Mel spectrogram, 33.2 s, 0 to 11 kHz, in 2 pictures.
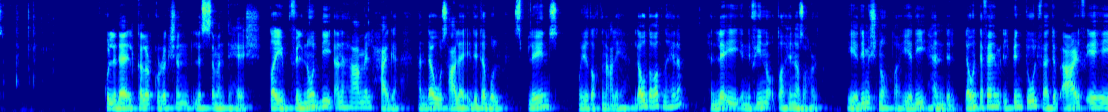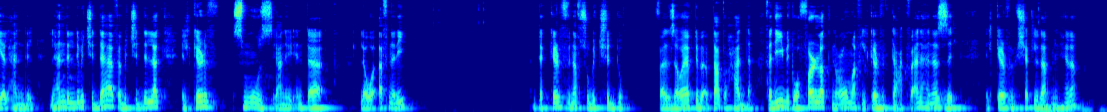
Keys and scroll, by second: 21.6 ctrl+z, 27.9 ctrl+z, 28.0 ctrl+z.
